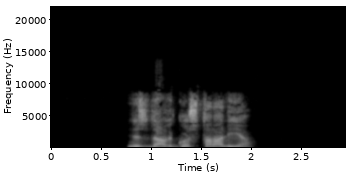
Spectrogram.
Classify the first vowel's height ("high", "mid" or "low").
mid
